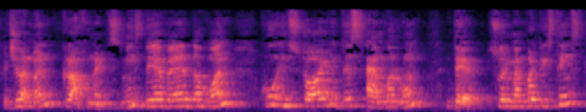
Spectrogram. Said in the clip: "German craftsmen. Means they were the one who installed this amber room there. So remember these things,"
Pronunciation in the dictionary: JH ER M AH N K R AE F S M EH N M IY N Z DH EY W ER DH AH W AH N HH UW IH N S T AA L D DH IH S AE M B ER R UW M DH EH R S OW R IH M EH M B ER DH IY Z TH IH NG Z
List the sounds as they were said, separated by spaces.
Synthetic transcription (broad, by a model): JH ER M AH N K R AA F M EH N M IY N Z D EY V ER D AH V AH N HH UW IH N S T AA L D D IH S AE M B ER R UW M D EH R S OW R IH M EH M B ER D IY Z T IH NG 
